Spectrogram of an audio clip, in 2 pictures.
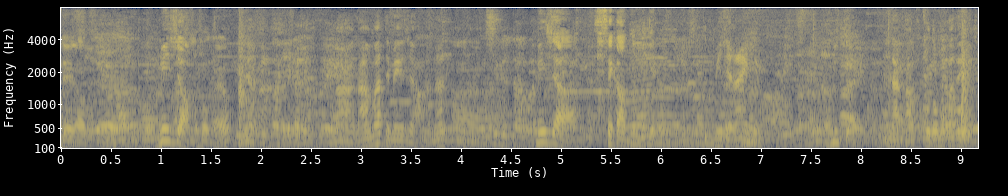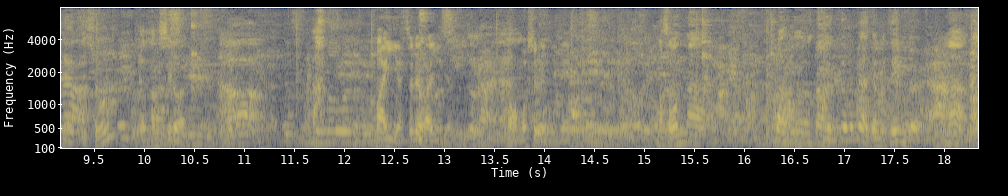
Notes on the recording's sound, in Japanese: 居酒屋で収録している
